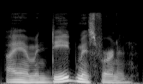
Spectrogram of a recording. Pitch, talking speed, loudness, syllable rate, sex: 110 Hz, 210 wpm, -15 LUFS, 5.5 syllables/s, male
